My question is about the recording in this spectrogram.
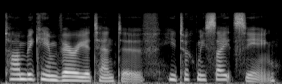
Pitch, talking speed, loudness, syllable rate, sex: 190 Hz, 170 wpm, -18 LUFS, 5.6 syllables/s, female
